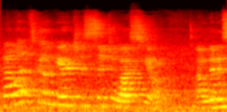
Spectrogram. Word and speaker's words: situación: Or did she say situación? Situación. The emphasis is right there. Does that make sense? So is that the penultimate syllable or the last syllable?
